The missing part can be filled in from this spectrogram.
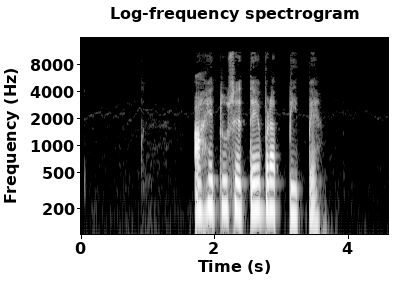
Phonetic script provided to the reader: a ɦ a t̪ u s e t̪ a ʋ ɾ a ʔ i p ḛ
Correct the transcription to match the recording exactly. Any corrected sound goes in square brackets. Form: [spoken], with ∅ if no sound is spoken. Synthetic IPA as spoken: a ɦ [e] t̪ u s e t̪ [e] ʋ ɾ a [p] i p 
